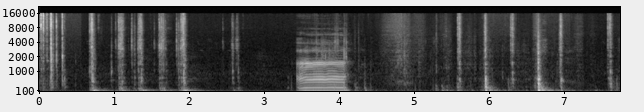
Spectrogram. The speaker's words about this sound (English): That was what I'm doing now, that's the top of a coffee cup, like a plastic coffee lid. You can make a lot of funny sounds in this car.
